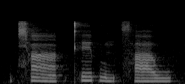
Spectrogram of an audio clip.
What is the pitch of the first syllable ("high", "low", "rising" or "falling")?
falling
